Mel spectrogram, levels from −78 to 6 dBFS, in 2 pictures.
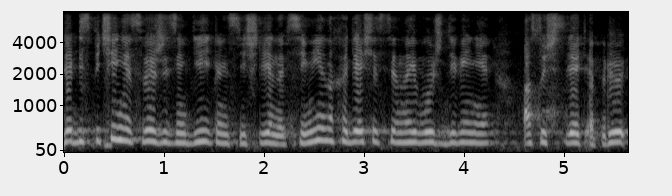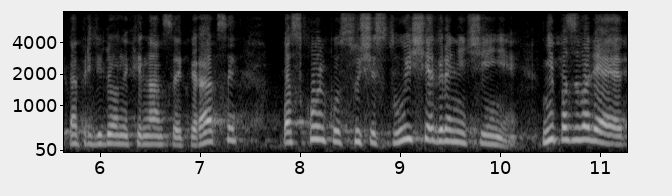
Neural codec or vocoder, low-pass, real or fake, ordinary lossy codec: codec, 16 kHz, 4 kbps, FreqCodec, smaller model; none; fake; none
